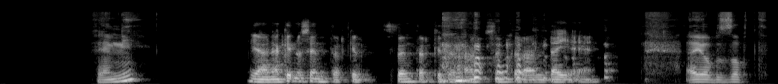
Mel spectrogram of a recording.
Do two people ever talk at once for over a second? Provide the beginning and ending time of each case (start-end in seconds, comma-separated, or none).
none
